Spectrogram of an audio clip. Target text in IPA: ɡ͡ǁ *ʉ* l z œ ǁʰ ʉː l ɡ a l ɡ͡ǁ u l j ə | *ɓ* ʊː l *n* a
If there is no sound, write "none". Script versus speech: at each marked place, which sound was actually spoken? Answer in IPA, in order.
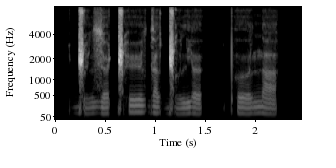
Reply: ʉ, pʰ, n

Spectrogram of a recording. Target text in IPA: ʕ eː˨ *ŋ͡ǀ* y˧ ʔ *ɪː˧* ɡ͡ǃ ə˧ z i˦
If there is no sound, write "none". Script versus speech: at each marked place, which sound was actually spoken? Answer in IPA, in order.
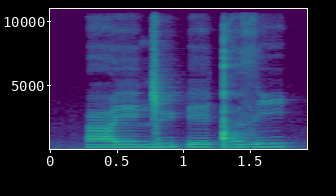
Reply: ŋ͡ǀ, ɪː˧

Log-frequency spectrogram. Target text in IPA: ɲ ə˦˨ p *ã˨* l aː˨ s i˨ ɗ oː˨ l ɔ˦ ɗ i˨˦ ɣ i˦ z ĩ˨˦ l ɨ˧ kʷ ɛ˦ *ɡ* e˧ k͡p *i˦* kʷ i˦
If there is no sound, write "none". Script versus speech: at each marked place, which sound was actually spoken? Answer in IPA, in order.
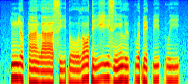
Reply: ã˨, ɓ, iː˦

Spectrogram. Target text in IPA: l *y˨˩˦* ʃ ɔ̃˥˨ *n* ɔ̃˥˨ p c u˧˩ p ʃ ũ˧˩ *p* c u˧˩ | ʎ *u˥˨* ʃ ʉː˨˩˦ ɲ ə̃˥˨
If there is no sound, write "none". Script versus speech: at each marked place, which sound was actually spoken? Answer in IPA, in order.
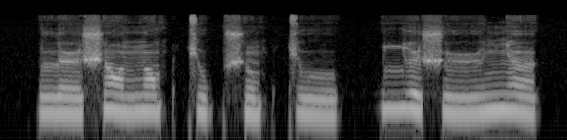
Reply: ø˨˩˦, n, p, ø˥˨

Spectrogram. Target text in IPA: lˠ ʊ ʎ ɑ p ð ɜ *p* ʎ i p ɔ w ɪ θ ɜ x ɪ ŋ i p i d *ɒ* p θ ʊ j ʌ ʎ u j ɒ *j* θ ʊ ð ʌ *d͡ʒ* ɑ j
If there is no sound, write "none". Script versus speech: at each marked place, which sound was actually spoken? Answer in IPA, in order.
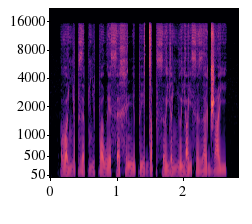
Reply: p, ɑ, j, d͡ʒ

